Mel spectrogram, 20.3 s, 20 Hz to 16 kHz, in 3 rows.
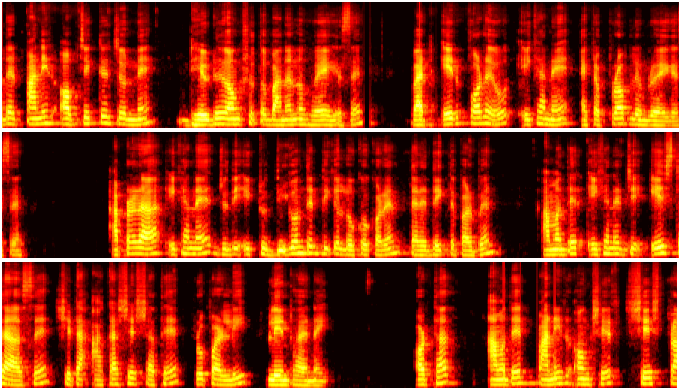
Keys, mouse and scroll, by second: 4.3 Escape, 4.4 Escape, 7.6 `, 18.2 Escape.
